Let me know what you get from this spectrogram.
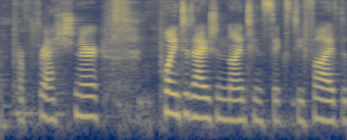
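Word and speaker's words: Pfretzschner: It's P-F-R-E-T-Z-S-C-H-N-E-R, Freshner, pointed out in 1965,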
